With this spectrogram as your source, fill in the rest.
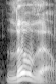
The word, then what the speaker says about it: Louisville: And he always made sure to tell me that he was from Louisville. Did I say it right? Louisville.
